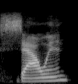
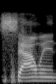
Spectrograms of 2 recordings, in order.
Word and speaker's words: Samhain: You know, when you see a word like Samhain, it is not spelled the way it's pronounced for an American. Okay. That's not an English, you know, like Samhain.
